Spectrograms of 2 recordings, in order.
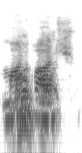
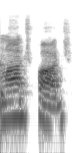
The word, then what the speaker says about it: Mod Podge: No, it was just that kind of reminds me of the discussion of Mod Podge. Yeah. Because everybody calls it Mod Podge. Right. Instead of Mod or Hodge.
